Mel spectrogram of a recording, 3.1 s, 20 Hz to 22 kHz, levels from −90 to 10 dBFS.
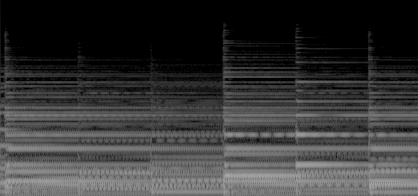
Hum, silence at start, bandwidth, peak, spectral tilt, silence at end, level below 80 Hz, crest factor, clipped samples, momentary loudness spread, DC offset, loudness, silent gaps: none; 0 s; 11 kHz; -16 dBFS; -7.5 dB/octave; 0 s; -48 dBFS; 12 dB; under 0.1%; 5 LU; 0.3%; -31 LUFS; none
